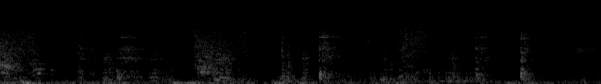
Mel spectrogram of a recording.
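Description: Faint, repeated swishes and rustles of a person moving through karate techniques: clothing brushing and feet shifting on an exercise mat as she steps back, blocks and punches, one every second or so.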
